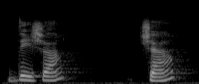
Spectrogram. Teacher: on fait sauter le E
